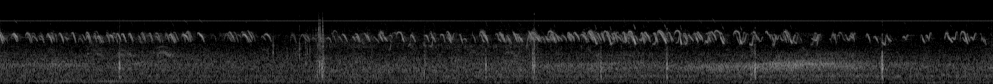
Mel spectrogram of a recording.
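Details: Fifteen chicks with their mother hen keep up constant high-pitched peeping, rapid overlapping downslurred cheeps in a busy chorus, broken by a few sharp clicks and soft background hiss.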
